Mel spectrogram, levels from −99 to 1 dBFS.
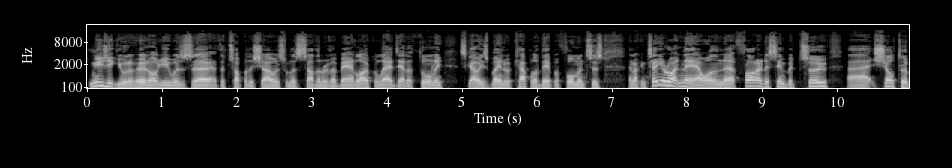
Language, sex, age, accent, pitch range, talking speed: English, male, 40-59, Australian, 125-155 Hz, 265 wpm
